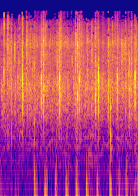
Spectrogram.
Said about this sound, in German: Aber jetzt stellvertretend diesen Applaus, meine Damen und Herren.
